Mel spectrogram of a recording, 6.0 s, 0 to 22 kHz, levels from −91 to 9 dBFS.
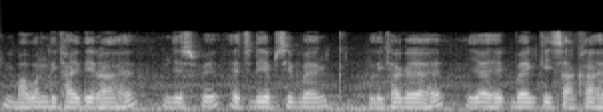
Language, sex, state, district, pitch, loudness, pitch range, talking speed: Hindi, male, Chhattisgarh, Bastar, 135 Hz, -17 LUFS, 130-140 Hz, 210 wpm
